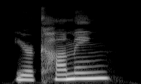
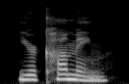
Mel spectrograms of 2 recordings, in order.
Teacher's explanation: You're coming with rising intonation equals it's a question. You're coming with falling intonation equals it's a statement.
